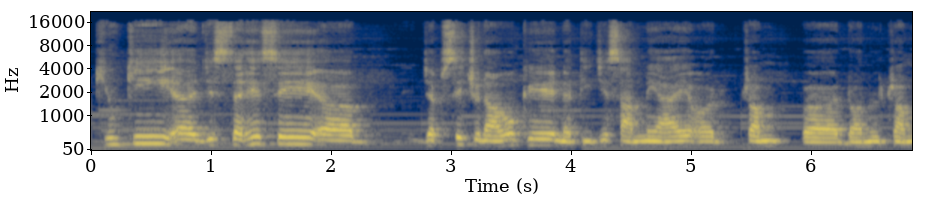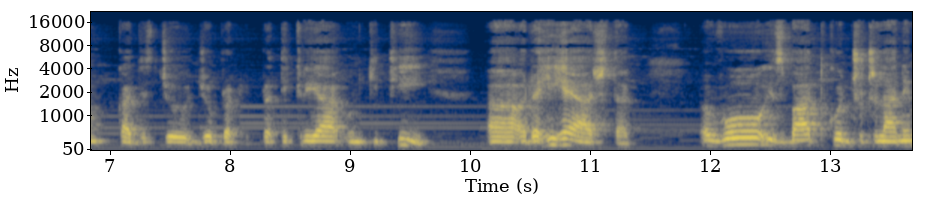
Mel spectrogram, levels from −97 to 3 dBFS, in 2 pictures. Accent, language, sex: native, Hindi, male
